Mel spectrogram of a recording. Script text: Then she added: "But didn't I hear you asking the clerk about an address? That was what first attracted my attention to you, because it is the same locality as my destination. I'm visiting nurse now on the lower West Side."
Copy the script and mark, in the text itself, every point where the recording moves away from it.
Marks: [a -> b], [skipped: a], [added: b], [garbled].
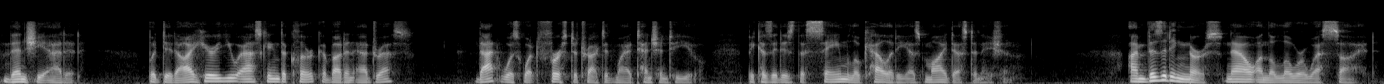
Then she added: "But [didn't -> did] I hear you asking the clerk about an address? That was what first attracted my attention to you, because it is the same locality as my destination. I'm visiting nurse now on the lower West Side."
